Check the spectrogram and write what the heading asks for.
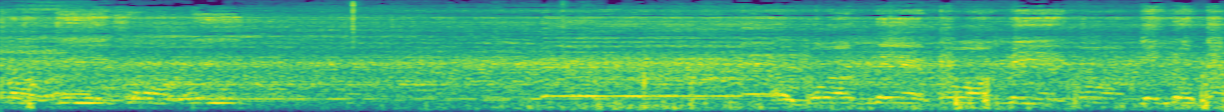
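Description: Indistinct voices over a steady background rumble.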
